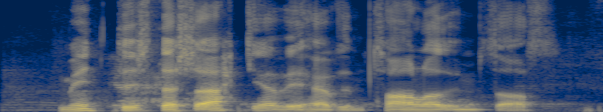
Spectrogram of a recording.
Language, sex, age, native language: Icelandic, male, 14, Icelandic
